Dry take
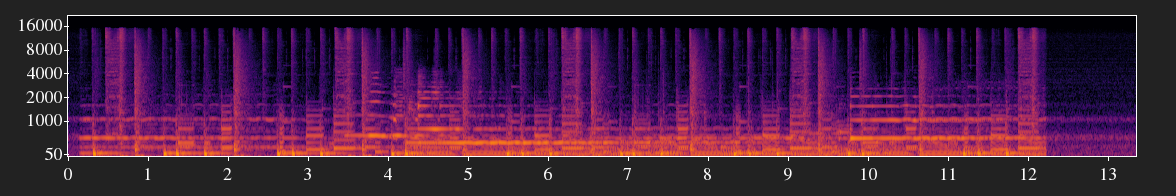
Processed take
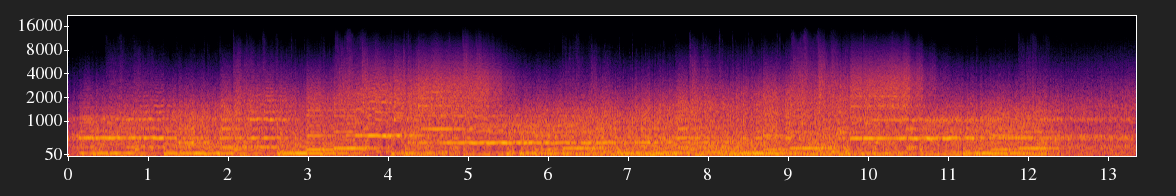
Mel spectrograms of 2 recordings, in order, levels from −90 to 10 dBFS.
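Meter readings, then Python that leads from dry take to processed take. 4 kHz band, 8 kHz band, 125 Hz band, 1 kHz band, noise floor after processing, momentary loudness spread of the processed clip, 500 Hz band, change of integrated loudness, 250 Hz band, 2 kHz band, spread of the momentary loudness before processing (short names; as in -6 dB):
+12.0 dB, n/a, +9.5 dB, +15.0 dB, -20 dBFS, 2 LU, +11.5 dB, +11.0 dB, +12.0 dB, +17.5 dB, 5 LU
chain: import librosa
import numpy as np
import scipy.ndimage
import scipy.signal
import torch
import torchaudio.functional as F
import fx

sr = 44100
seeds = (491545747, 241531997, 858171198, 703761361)

y = fx.fuzz(x, sr, gain_db=48.0, gate_db=-50.0)
y = fx.filter_lfo_lowpass(y, sr, shape='saw_up', hz=0.19, low_hz=840.0, high_hz=3200.0, q=1.1)
y = fx.echo_feedback(y, sr, ms=163, feedback_pct=39, wet_db=-5.5)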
